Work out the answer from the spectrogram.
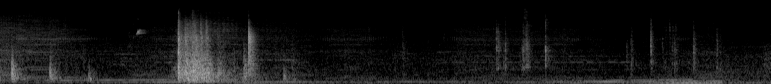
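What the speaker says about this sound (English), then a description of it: "And shut the door." An indoor door swings shut in a TV drama scene, giving one fairly loud thud partway through, followed by scattered faint clicks and quiet room tone.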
